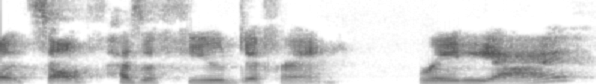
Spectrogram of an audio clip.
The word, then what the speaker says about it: radii: has a few different radii radii eyes like the plural kind of like cactus thing cacti so that word is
